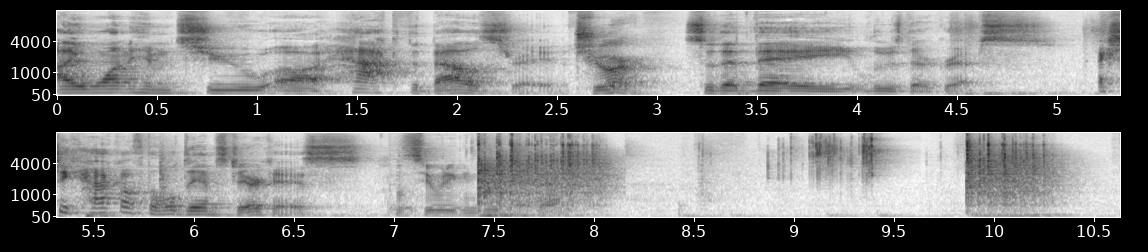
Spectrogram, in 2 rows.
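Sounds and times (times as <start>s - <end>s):
speech: 0.0s - 8.1s
dice tumbling across a hard surface: 7.4s - 8.2s, 8.8s - 10.5s
dice rattling and clattering: 8.9s - 10.5s.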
